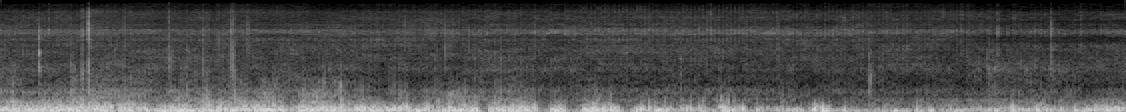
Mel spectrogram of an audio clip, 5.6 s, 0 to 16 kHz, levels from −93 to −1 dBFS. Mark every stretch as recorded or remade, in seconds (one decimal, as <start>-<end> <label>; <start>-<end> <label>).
0.0-2.9 remade; 2.9-3.9 recorded; 3.9-5.6 remade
